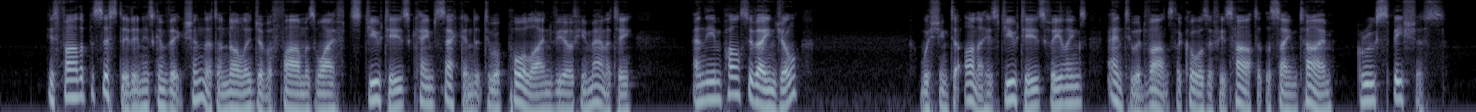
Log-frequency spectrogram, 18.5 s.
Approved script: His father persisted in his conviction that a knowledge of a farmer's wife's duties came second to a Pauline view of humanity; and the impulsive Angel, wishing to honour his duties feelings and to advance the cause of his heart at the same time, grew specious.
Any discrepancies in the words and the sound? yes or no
no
